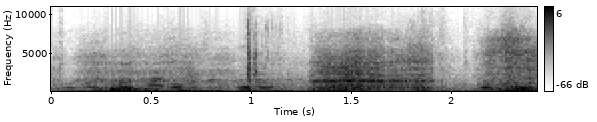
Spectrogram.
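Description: Shouts of footballers calling during play, with a single sharp knock about a second in.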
